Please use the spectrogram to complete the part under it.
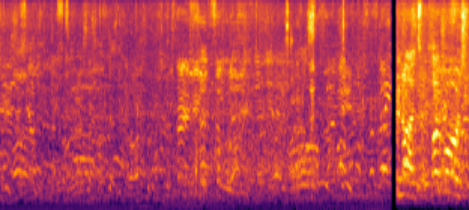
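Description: A crowd of men and women chatters outdoors.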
